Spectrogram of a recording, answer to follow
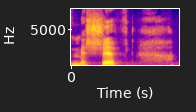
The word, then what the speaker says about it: MSCHF: So I realized quickly after filming this video that the company name is actually pronounced Mischief.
